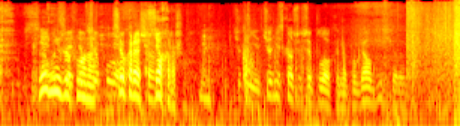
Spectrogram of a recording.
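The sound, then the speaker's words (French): Sharp, irregular clicks from a dosimeter crackle as boots are checked with it before getting back into the car, partly buried under a person talking the whole time, with a denser burst of hiss and ticks near the end. “Là, on s'apprête à reprendre la voiture et en fait, on vérifie les bottes avec un dosimètre.”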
